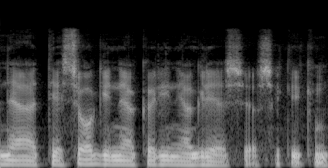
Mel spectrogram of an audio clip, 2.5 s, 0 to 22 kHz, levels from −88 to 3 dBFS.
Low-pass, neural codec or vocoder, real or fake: 10.8 kHz; none; real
